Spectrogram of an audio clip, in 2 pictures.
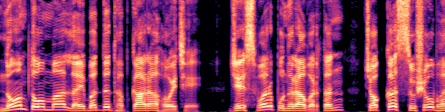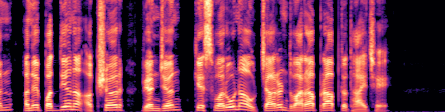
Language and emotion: Gujarati, neutral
